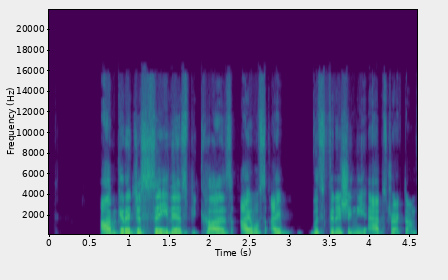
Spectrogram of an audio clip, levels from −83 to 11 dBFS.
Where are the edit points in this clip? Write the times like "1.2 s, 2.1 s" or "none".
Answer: 2.7 s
